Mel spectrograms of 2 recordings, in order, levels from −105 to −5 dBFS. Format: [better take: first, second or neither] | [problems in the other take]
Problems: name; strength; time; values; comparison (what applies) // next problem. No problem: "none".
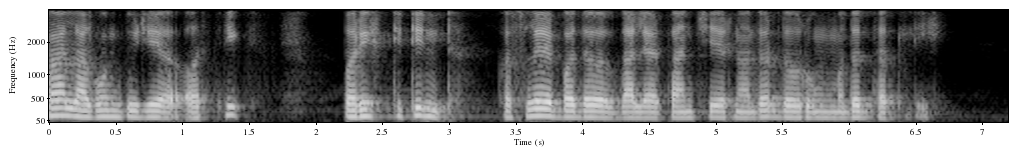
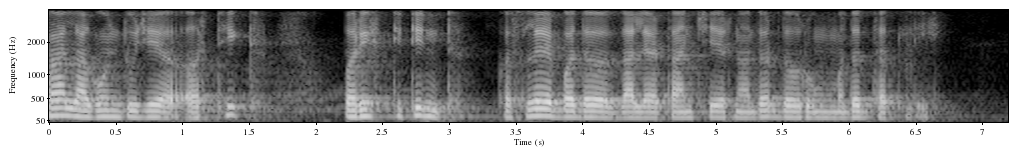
second | noise reduction (neural mask model DeepFilterNet 3)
